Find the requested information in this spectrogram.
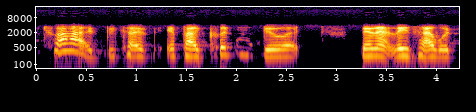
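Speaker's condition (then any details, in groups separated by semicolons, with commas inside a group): Cerebral palsy; birth onset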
